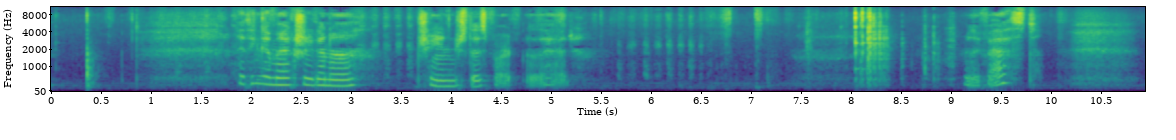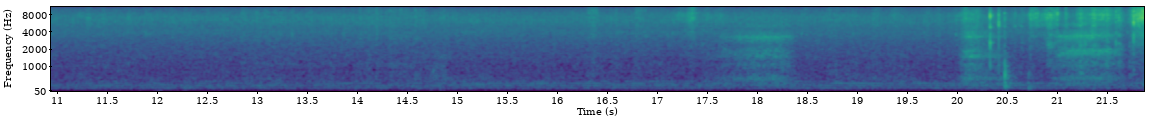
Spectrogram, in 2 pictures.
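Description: An eraser rubs against paper.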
